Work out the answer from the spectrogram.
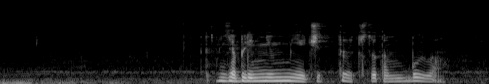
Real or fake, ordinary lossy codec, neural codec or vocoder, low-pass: fake; none; codec, 16 kHz, 16 kbps, FreqCodec, larger model; 7.2 kHz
